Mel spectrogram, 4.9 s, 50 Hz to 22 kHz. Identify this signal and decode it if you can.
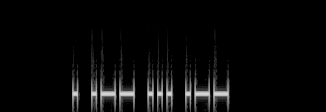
Morse code, heard as a keyed tone, about 17 wpm, 700 Hz. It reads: EWSW
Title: Four Challenging Letter-Number Combinations 17wpm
